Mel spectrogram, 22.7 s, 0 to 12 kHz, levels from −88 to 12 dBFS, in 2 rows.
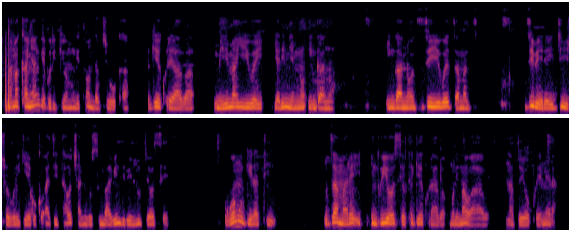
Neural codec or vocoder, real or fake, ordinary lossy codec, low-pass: none; real; Opus, 32 kbps; 7.2 kHz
